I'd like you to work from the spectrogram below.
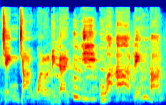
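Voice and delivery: hammed-up mock Chinese gibberish. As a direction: ham up a caricatured Chinese babble.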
